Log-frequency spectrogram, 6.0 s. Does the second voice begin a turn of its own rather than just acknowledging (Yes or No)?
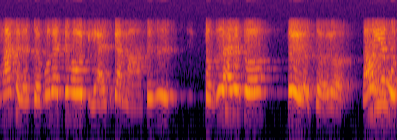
No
